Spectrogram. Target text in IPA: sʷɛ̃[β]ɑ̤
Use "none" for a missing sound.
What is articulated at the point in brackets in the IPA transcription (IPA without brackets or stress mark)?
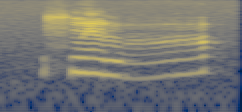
β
